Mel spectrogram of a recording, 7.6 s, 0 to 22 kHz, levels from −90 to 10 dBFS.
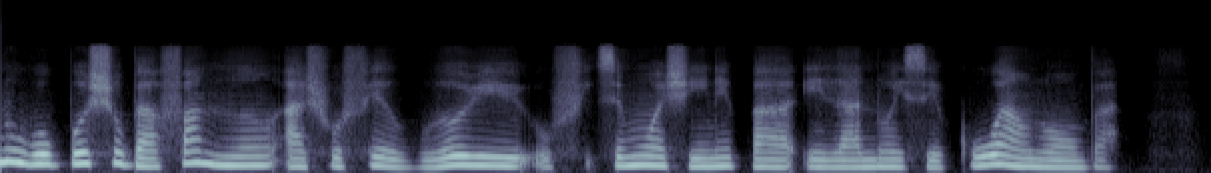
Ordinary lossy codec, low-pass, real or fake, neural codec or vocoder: none; 7.2 kHz; fake; codec, 16 kHz, 0.2 kbps, FocalCodec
